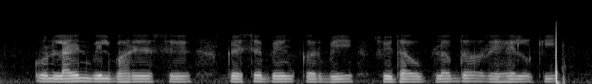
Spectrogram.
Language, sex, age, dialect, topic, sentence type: Chhattisgarhi, male, 18-24, Northern/Bhandar, banking, question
